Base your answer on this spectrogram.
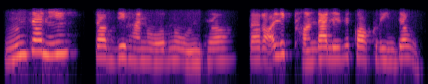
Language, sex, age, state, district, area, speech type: Nepali, female, 60+, West Bengal, Darjeeling, rural, conversation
